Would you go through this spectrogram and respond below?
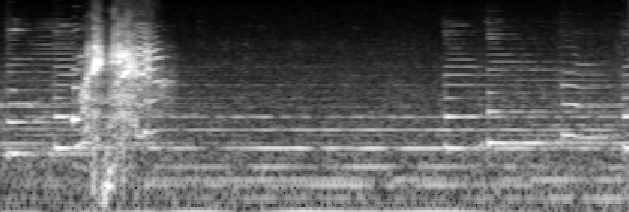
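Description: Agitated cats in the Genshin Impact video game let out a short, loud caterwauling burst of meows near the start, then fall quiet beneath steady, sustained game music.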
